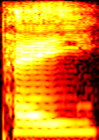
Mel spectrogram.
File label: "pei2", Taiwanese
